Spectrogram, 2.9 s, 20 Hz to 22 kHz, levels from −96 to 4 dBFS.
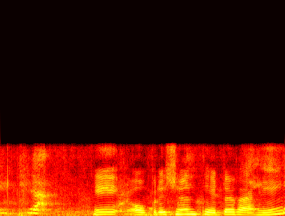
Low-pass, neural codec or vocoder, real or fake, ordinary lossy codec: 7.2 kHz; codec, 24 kHz, 6 kbps, HILCodec; fake; none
